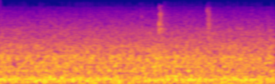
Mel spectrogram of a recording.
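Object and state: Nothing is struck.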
